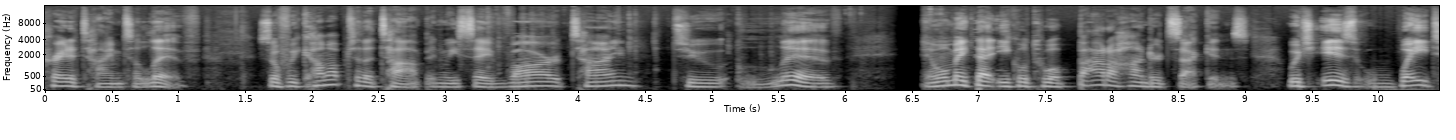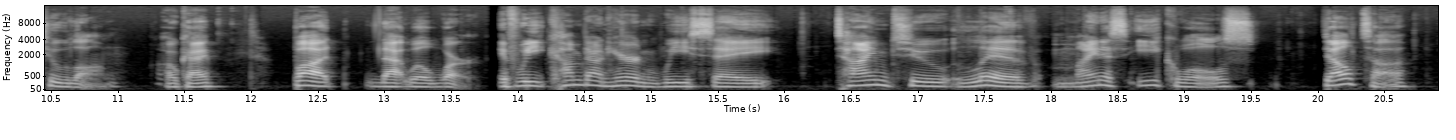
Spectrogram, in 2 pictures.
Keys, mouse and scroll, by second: 2.5 click, 2.8-7.4 typing, 8.6-9.3 typing, 11.8 click, 13.0 click, 14.1 Return, 14.4-20.9 typing, 14.6-15.8 drag, 17.2 Tab, 20.8 Return.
